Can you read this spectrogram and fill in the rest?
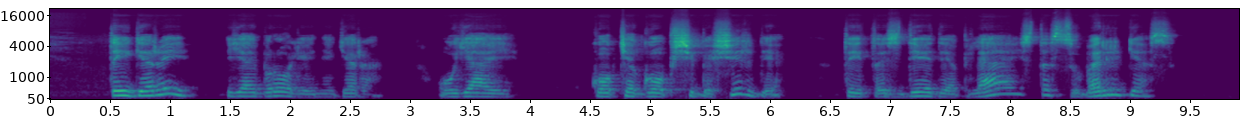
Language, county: Lithuanian, Utena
